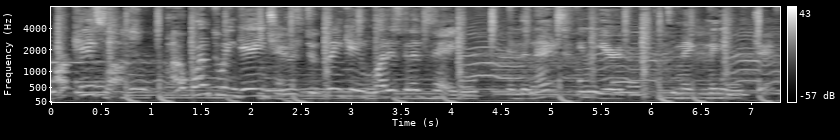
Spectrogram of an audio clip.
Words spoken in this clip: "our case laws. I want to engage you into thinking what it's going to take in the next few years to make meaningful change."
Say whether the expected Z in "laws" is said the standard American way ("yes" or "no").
no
